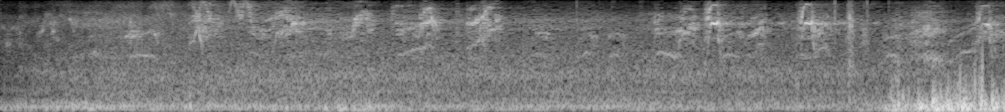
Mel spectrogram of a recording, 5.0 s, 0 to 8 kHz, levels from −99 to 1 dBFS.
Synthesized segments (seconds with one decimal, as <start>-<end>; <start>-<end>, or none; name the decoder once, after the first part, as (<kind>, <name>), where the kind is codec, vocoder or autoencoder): 0.0-0.5 (vocoder, HiFi-GAN)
